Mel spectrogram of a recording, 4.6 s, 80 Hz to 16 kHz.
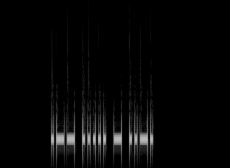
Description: Morse code, heard as a keyed tone, about 22 wpm, 700 Hz. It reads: W5TF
